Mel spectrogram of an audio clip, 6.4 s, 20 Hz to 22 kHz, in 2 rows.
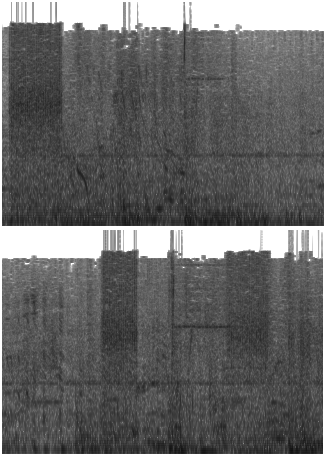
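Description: Phalanx CIWS 20 mm rotary cannon firing in three short bursts, one at the start and two near the end, over booms and rumbling explosions.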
